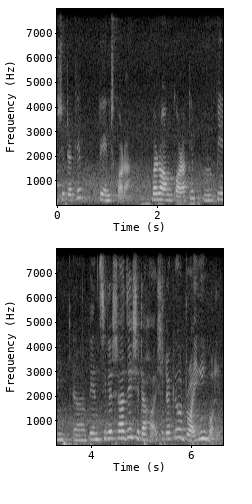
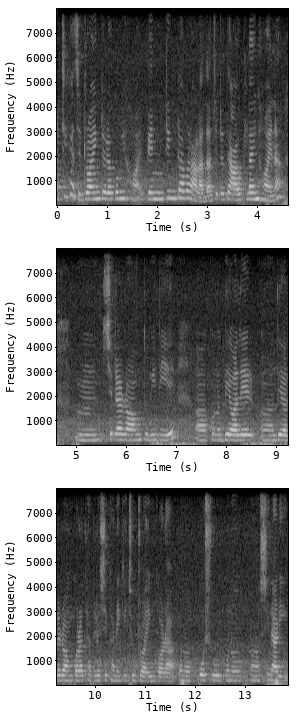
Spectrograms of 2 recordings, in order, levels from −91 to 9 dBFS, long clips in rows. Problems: background conversations at intervals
